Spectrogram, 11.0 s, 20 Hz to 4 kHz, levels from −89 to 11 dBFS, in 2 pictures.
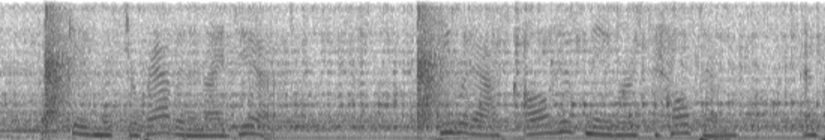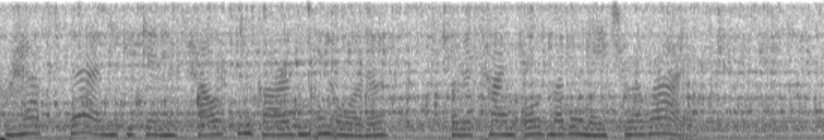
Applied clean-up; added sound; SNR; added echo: none; Engine + Clapping; 2 dB; none.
